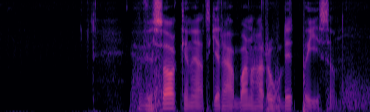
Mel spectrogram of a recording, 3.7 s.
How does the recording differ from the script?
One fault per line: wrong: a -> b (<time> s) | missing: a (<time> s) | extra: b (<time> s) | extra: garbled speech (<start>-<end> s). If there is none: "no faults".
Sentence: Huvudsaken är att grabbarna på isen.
extra: har roligt (2.5 s)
